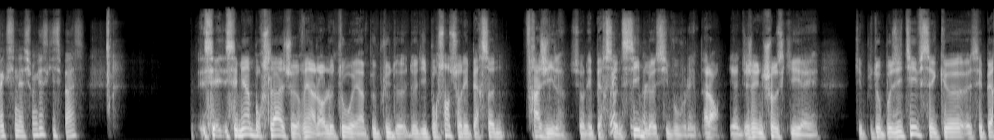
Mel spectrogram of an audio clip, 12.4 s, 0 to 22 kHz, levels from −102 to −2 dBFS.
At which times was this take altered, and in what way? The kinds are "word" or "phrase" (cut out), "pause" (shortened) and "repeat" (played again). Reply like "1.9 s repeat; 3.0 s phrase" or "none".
none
